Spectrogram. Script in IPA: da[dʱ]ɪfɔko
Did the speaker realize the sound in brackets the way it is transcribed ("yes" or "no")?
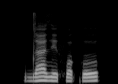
no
